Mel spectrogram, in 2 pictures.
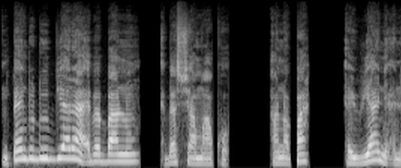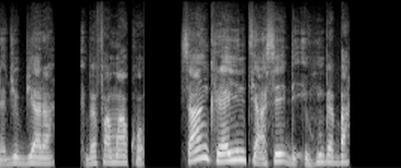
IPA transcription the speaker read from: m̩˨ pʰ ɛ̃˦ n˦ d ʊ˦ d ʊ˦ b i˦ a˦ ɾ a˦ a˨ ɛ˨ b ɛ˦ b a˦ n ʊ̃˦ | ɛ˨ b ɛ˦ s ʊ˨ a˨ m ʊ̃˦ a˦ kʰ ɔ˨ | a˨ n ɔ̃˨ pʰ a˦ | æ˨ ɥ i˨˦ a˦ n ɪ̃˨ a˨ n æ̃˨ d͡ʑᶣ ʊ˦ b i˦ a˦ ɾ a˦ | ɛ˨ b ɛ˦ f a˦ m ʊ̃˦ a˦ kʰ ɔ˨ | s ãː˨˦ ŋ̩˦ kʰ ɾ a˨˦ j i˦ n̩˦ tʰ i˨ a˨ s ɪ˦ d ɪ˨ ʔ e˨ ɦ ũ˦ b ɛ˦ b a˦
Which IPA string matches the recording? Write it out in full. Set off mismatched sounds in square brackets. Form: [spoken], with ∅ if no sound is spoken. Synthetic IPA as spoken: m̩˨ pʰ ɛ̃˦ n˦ d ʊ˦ d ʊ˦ b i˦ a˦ ɾ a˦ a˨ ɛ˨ b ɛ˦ b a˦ n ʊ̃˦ | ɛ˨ b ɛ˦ s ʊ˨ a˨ m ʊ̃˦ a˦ kʰ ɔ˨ | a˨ n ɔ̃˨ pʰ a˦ | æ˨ ɥ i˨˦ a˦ n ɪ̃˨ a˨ n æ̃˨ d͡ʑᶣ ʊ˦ b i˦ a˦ ɾ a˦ | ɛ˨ b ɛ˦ f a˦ m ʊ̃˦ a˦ kʰ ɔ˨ | s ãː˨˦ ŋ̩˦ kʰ ɾ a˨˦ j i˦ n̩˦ tʰ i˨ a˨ s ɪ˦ d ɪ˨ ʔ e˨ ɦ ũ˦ b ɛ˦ b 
